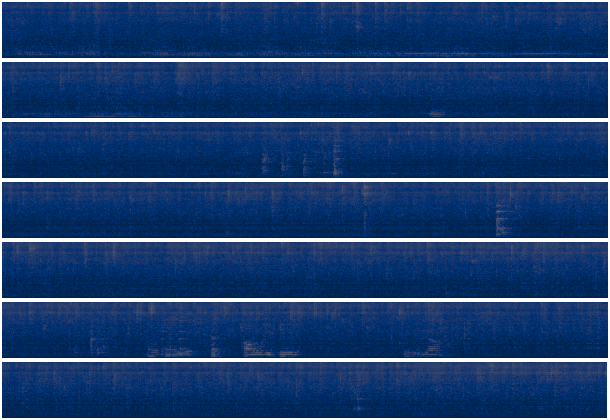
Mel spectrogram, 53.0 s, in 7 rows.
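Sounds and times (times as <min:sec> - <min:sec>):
meat sizzling in a pan: 0:00.0 - 0:53.0.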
